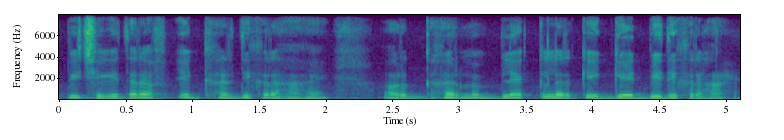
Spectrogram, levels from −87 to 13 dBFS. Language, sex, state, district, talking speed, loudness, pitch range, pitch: Hindi, male, Assam, Kamrup Metropolitan, 225 wpm, -20 LUFS, 145-160 Hz, 150 Hz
